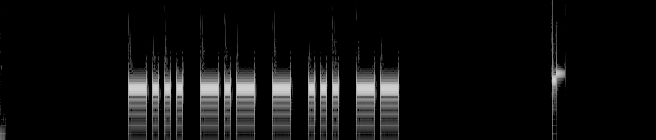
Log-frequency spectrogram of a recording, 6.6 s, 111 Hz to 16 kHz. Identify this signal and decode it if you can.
Morse code, heard as a keyed tone, about 20 wpm, 700 Hz. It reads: BKTSM
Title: Code Groups - 5 Letters - 20wpm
